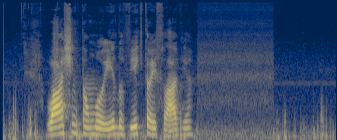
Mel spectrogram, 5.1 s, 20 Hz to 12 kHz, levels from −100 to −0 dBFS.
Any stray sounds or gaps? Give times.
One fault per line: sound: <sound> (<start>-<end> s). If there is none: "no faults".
no faults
